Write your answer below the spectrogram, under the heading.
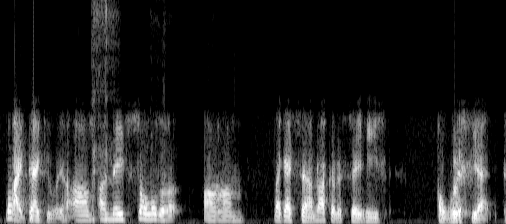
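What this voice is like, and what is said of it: New York accent. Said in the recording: “the guy with the New York accent”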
